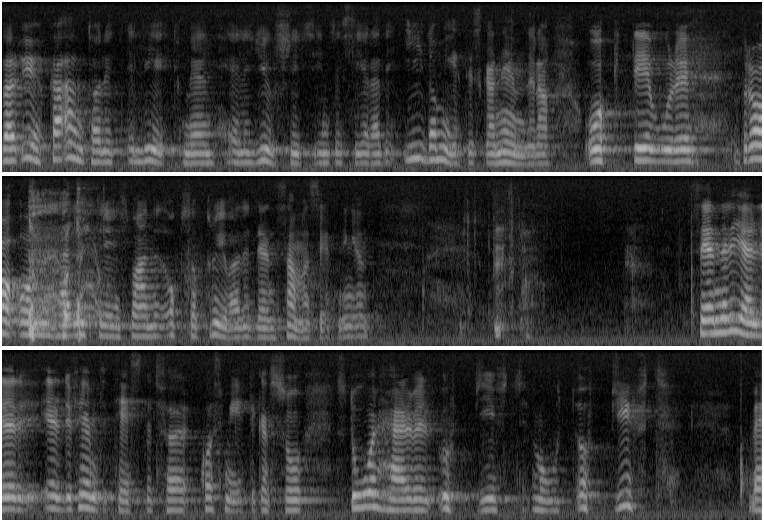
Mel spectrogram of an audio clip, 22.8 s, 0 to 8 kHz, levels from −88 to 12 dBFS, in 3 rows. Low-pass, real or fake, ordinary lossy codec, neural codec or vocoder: none; real; none; none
